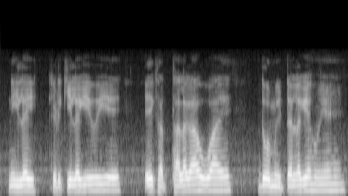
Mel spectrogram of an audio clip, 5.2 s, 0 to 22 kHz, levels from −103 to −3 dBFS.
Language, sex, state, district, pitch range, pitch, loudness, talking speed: Hindi, male, Uttar Pradesh, Lalitpur, 115-130 Hz, 125 Hz, -13 LUFS, 170 wpm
